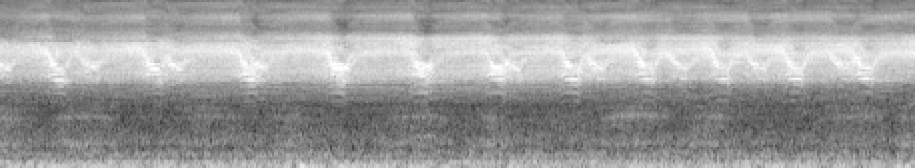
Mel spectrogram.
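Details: Backyard cicada chorus heard near kittens, a loud unbroken high-pitched buzz that rises and falls in rhythmic waves about every second.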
